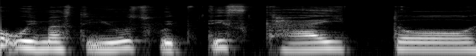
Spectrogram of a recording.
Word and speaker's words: 解答: explain the difficult matters 回答します this other verb 解答します so the same pronounciation and same intonation 回答します diff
